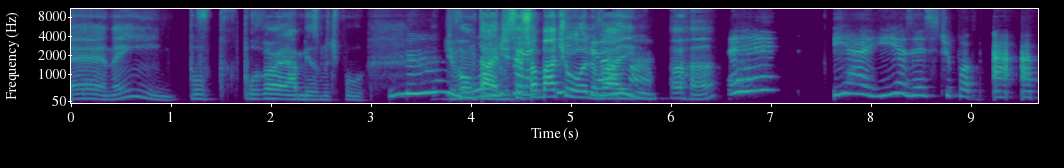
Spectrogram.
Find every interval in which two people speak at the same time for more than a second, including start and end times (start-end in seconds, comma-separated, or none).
3.7-5.8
